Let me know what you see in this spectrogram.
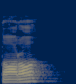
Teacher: تا کو ہلکا پڑھیں گے، را کو پر پڑھیں گے، لیکن تارا بھی نہیں پڑھیں گے۔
